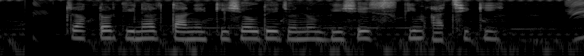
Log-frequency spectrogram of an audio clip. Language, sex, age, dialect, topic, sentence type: Bengali, female, 18-24, Rajbangshi, agriculture, statement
